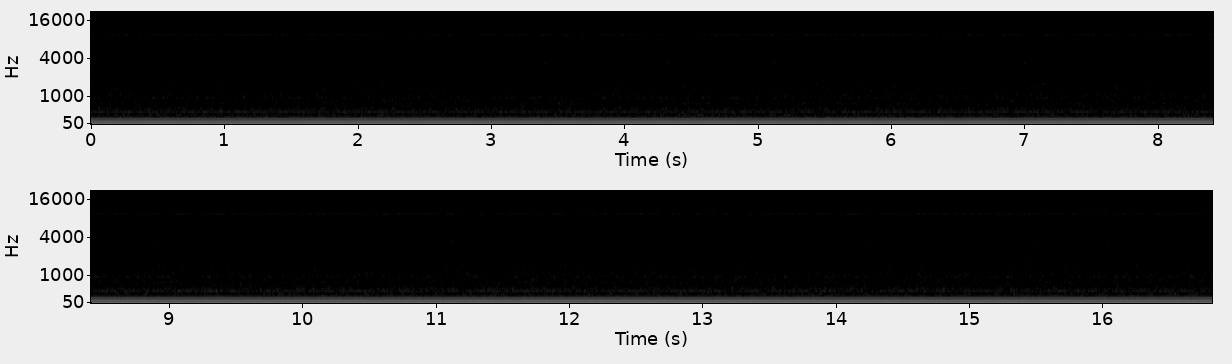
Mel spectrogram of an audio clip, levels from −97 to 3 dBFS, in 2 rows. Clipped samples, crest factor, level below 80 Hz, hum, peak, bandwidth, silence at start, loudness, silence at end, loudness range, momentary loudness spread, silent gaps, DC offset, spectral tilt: under 0.1%; 6 dB; -62 dBFS; 50 Hz at -65 dBFS; -56 dBFS; 12.5 kHz; 0 s; -66 LUFS; 0 s; 0 LU; 0 LU; none; under 0.1%; -5.5 dB/octave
